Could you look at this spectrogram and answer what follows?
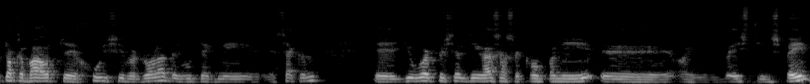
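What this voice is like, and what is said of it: Rough voice with a cough. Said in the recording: “Sorry for my voice, uh, but I'm in a little bit of a cough with the cold”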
